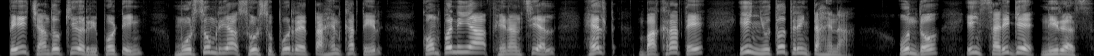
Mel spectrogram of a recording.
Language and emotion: Santali, angry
